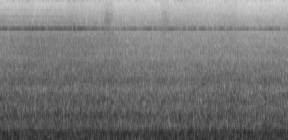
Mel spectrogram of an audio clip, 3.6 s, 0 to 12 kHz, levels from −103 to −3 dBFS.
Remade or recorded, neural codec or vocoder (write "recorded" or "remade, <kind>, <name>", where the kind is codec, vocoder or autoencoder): recorded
